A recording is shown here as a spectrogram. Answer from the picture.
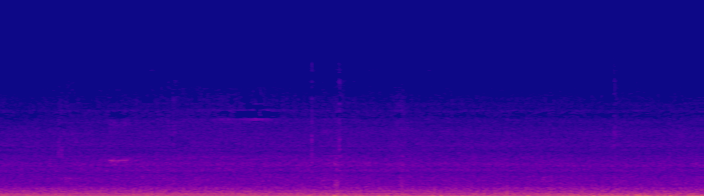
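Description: Steady low engine hum of a train, growing slightly louder.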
